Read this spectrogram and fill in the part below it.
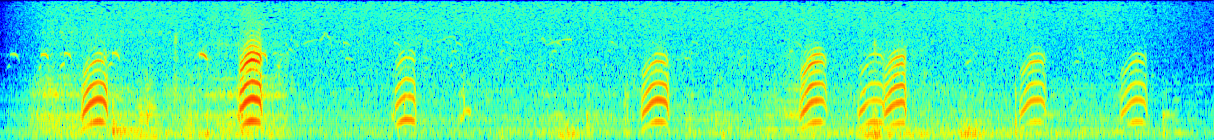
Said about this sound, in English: Like many fathers, the male phalarope tries to sing with usually more enthusiasm than melody.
